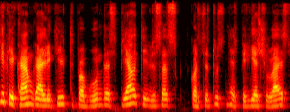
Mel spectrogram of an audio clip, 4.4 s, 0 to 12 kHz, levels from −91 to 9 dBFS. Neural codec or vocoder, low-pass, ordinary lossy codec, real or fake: none; 10.8 kHz; Opus, 24 kbps; real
